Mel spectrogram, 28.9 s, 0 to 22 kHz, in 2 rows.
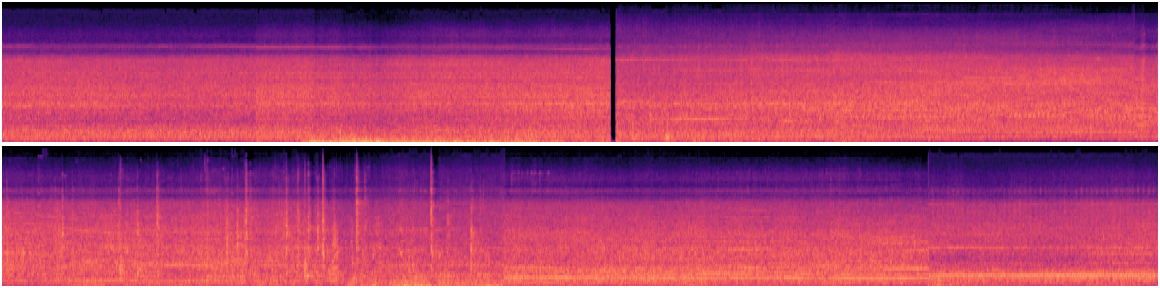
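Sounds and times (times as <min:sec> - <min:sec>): tractor diesel engines running: 0:00.0 - 0:28.9
harvesting machinery clatter: 0:07.7 - 0:28.9.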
